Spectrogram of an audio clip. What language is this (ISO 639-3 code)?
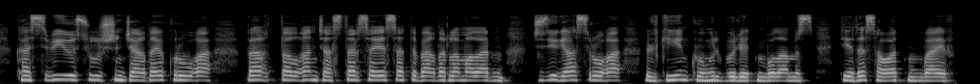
kaz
